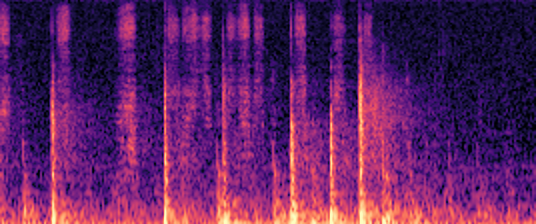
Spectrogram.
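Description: Chalk writing on a blackboard: a quick run of short strokes and taps that stops about three seconds in.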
